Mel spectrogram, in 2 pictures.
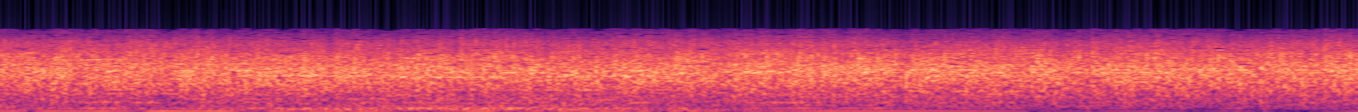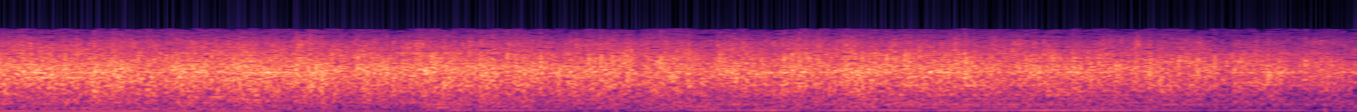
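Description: Studio audience applauding over a musical bridge that plays the show out to its mid-program break, on an old radio transcription with a muffled top end. The applause and music ease slightly near the end.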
